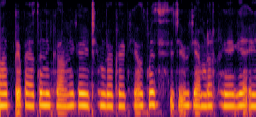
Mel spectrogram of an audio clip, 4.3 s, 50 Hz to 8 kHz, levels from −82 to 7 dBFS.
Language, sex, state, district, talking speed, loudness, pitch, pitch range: Hindi, female, Bihar, West Champaran, 225 wpm, -14 LUFS, 270 Hz, 260-275 Hz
